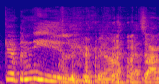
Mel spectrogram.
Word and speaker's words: Campanile: You gotta say it like Either Italian. way. You gotta go Campanile. You know, that's why I'm gonna be like, "Hey, Coach Campanile."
